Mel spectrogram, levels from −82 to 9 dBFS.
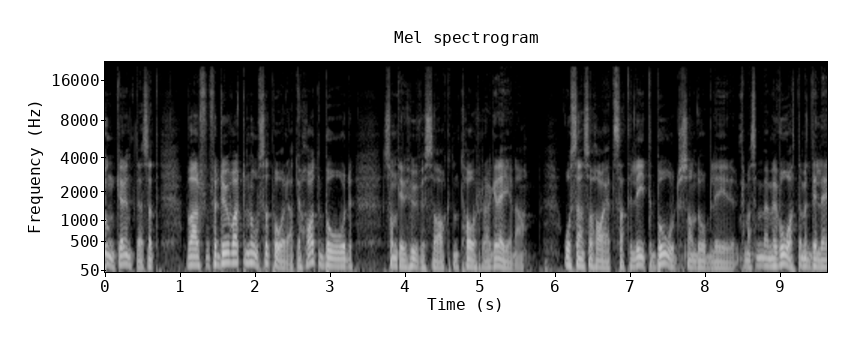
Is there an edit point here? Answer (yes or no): yes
